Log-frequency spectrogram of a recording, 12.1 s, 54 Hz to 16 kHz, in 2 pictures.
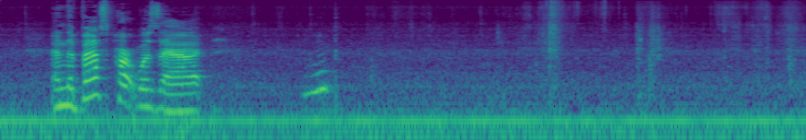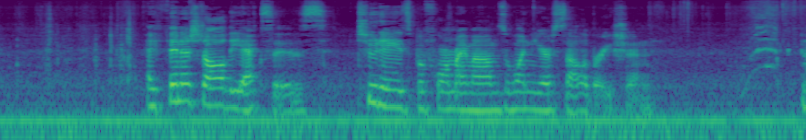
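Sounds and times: low electrical hum: 0:00.0 - 0:12.0
cloth rustling: 0:03.0 - 0:07.1.

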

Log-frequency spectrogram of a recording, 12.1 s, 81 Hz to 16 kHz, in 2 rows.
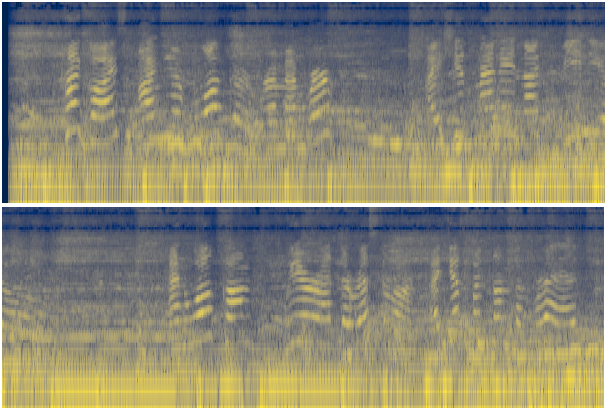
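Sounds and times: background music: 0:00.1 - 0:12.0
child talking: 0:00.6 - 0:03.4, 0:04.2 - 0:06.6, 0:07.7 - 0:12.0.

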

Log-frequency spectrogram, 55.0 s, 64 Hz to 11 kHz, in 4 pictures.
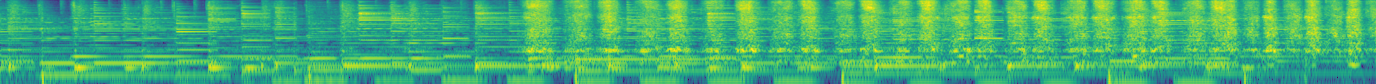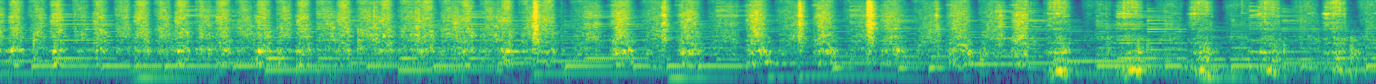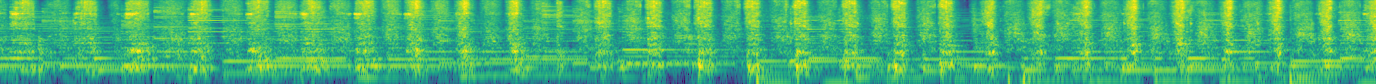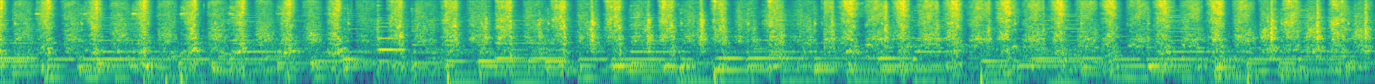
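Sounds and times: handsaw rasping through wood: 0:05.1 - 0:55.0.

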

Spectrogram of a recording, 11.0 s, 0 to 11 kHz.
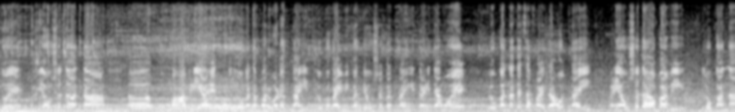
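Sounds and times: street traffic: 0:00.0 - 0:11.0
vehicle engine running: 0:00.0 - 0:11.0
woman talking: 0:00.0 - 0:11.0.

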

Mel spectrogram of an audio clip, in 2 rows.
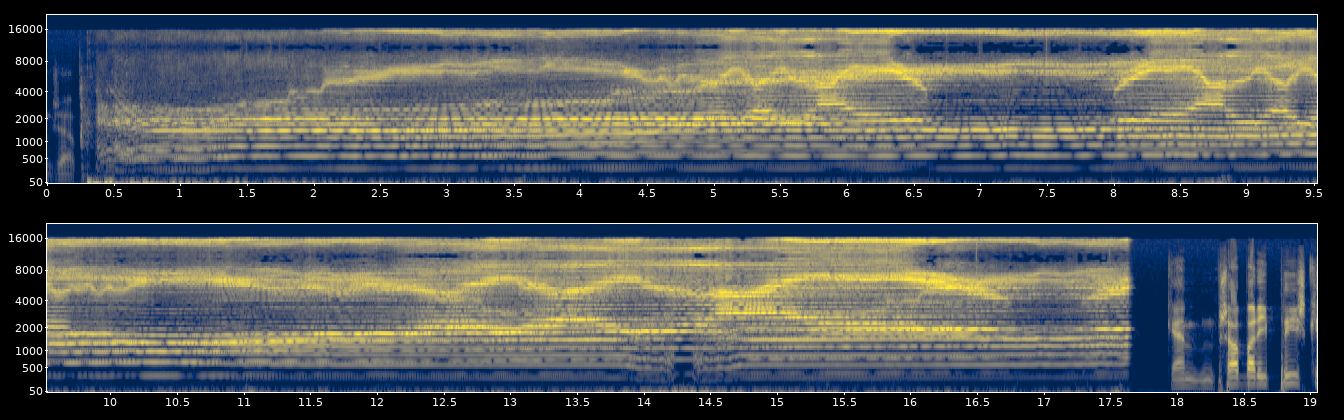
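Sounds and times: pitched electronic drone: 0:00.3 - 0:17.7.

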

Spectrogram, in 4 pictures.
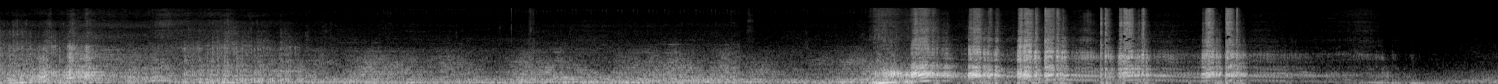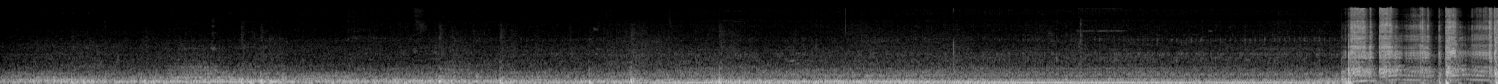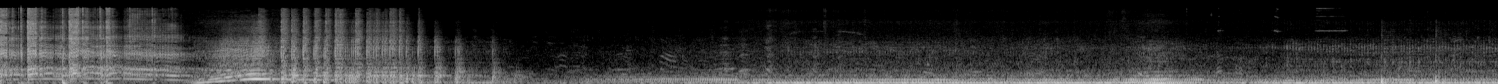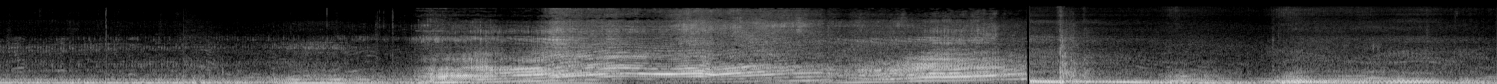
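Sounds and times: car engine revving: 0:00.0 - 0:14.1, 0:26.4 - 0:59.9
car engine idling: 0:17.4 - 0:31.9, 0:32.8 - 0:49.0, 0:55.3 - 0:59.9.

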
